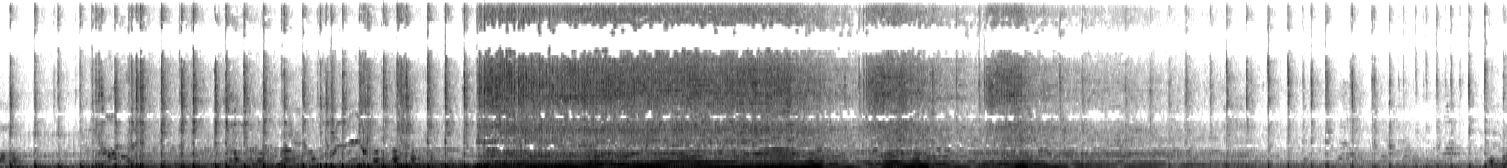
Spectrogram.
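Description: A motorcycle engine revs up hard, its pitch rising and falling in repeated throttle blips, loud and close, with voices talking underneath.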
